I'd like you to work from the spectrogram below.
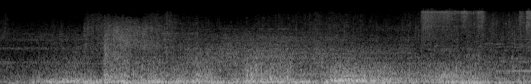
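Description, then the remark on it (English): A loud thunder crack from a lightning strike splits the air, followed by heavy, continuous rumbling that rolls on for several seconds, with a second sharp burst near the end; no voices. “Toad when it's struck by lightning.”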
